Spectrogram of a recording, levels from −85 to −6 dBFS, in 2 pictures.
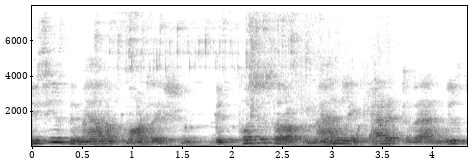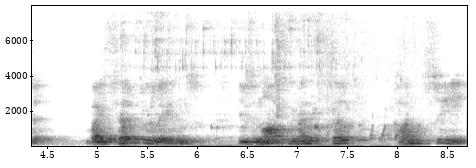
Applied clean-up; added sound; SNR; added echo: none; Sink (filling or washing); 18 dB; reverberation time 0.6 s.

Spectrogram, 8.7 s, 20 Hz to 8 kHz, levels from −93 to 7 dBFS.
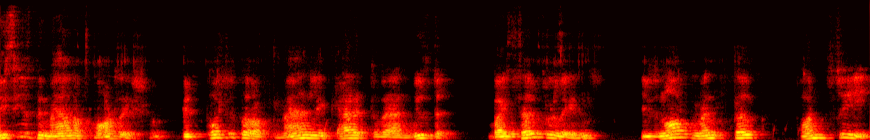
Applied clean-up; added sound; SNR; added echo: neural mask model DeepFilterNet 3.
